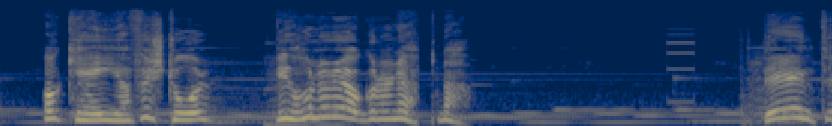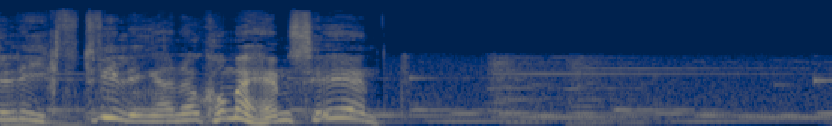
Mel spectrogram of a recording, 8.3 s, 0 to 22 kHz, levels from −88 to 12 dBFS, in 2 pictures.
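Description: At 6.08 s the sound abruptly turns dull and boxy and stays that way to the end. This is most likely an input switched to a poorer device, a narrower-band microphone or headset path taking over. Nothing above 3.8 kHz survives, so the spectrogram shows a hard, flat ceiling from that moment on. A new, faint background noise sits roughly 35 dB down. The waveform shows no gap at the switch, and the overall level barely changes.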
